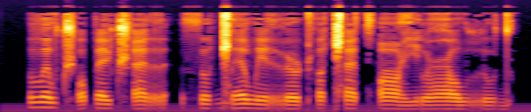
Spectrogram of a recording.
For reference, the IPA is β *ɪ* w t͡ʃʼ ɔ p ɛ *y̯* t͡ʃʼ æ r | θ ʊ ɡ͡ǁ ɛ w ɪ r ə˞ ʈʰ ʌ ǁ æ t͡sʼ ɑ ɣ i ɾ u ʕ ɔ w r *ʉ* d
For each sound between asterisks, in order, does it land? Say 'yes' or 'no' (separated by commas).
no, yes, no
